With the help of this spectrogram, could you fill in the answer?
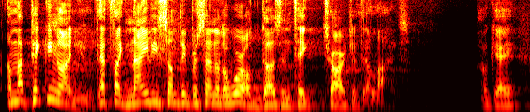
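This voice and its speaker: A man's voice: on the high side, big pitch swings, a little fast, vocal fry, fairly bright tone. Emphatic man teaching, echoing room. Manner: emphatic, repeats "okay?" and "all right?". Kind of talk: informal Bible teaching talk.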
